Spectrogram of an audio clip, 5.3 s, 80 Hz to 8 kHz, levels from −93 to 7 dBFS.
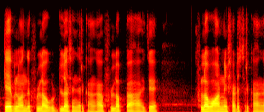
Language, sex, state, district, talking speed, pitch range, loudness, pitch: Tamil, male, Tamil Nadu, Nilgiris, 125 wpm, 110-120 Hz, -19 LUFS, 115 Hz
